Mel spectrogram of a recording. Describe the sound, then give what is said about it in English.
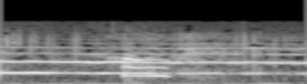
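Dogs howl in a long, steady, overlapping wail that holds its pitch throughout, with a brief wavering cry breaking in partway through. “Those dogs. You set one's spine a-tingling.”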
